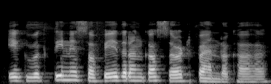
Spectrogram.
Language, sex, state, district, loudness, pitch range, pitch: Hindi, male, Jharkhand, Garhwa, -16 LUFS, 145-175 Hz, 165 Hz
